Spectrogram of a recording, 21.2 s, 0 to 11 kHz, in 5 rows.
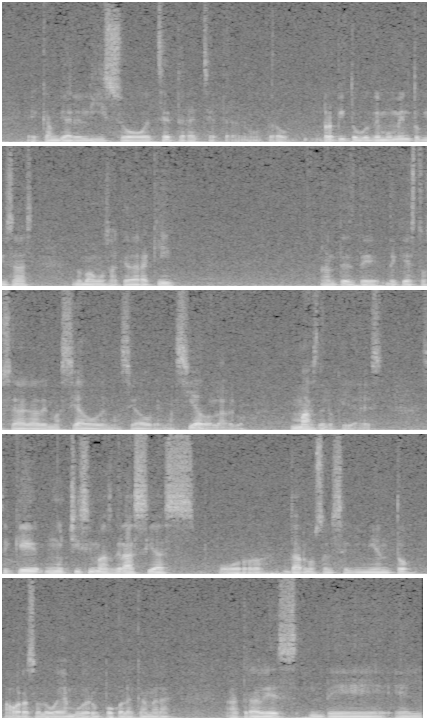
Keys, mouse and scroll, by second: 7.4-9.0 drag, 9.2 scroll down 2, 9.4-13.1 middle drag, 13.2-13.6 scroll up 2, 14.0-15.8 middle drag, 16.0-16.3 scroll down 2, 16.6-17.4 middle drag, 19.6 KP_0.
